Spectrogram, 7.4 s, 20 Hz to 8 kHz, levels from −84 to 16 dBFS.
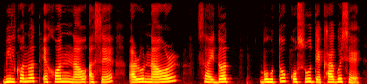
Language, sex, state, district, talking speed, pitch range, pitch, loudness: Assamese, female, Assam, Kamrup Metropolitan, 90 wpm, 255-290 Hz, 270 Hz, -16 LUFS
